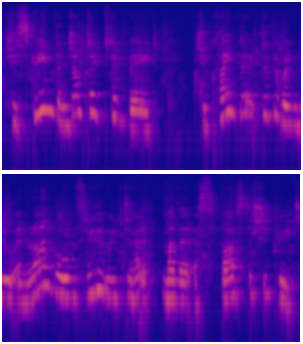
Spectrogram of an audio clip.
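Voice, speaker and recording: A woman reading a children's story aloud in a gentle, expressive storybook manner. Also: a little high, slow, slight background noise. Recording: echoey room.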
